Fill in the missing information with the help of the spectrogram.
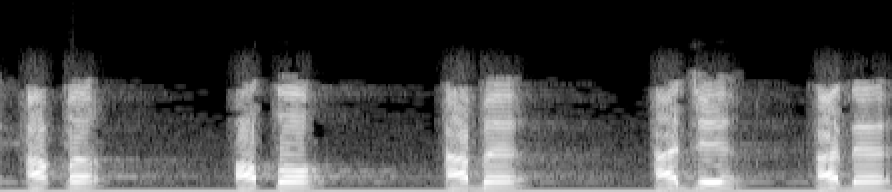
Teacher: لیکن 5 حروف ایسے ہیں اور وہ 29 حروف میں سے یہ 5 حروف ایسے ہیں جنہیں حروف قلقلہ کہتے ہیں، اور قلقلہ کا معنی ہے جنبش یا حرکت کے، یعنی جب ان 5 حروف میں قلقلہ ہوگا تو آواز لوٹتی ہوئی آئے گی، آواز ان کے مخرج میں لوٹتی ہوئی آئے گی اور آواز میں جنبش ہوگی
